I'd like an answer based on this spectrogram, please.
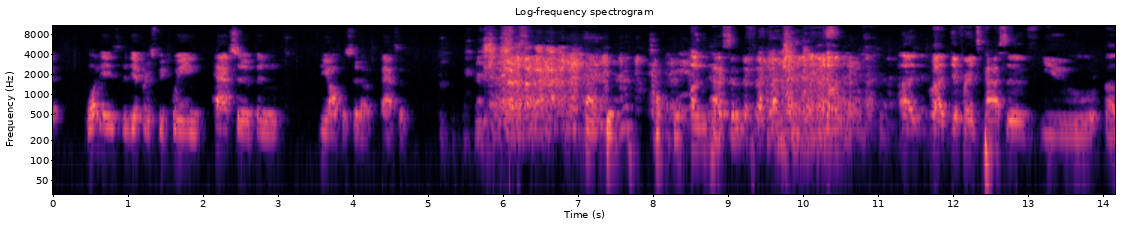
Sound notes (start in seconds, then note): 5.6 laughter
